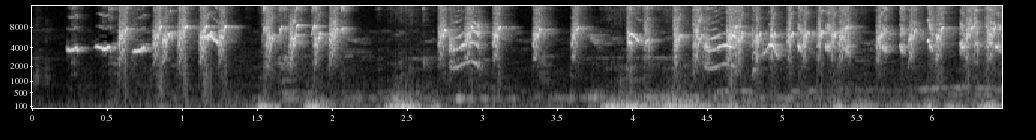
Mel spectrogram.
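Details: A female brown-throated sunbird, calling to excite the male's mating drive, starts with a couple of high whistled notes, then fast shrill twittering bursts with occasional rising slurs; low thuds accompany it.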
